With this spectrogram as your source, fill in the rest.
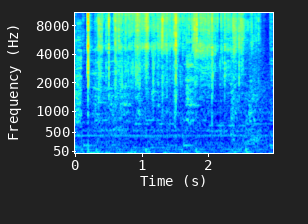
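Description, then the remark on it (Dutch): Dry, brittle crunching as a nacho cheese flavor Bugles corn snack chip is crushed by hand over a slice of bread, a rapid series of sharp crackles and snaps over about three seconds, fairly quiet, with no talking. “En die verpulver ik boven die boterham.”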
